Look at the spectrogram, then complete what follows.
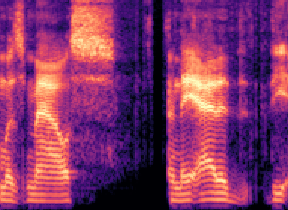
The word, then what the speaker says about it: Mauss: him we had been pronouncing his name in the Deutsch manner instead of in the in the French manner so Mouse mous it was josco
